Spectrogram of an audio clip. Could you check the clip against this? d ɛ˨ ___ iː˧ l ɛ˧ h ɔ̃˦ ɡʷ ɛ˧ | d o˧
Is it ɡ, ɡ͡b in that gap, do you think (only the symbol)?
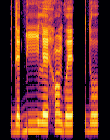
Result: ɡ͡b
